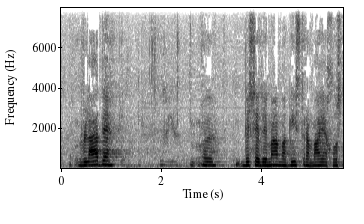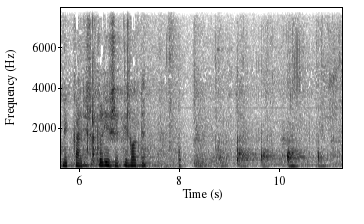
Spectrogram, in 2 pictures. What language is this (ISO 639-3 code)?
slv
